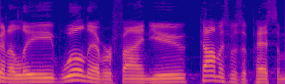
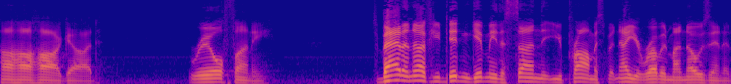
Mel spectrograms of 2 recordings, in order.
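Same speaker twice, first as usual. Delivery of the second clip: cruel, mocking, bitter, dripping sarcasm with laugh; 3 semitones lower, 3 dB quieter than usual. A speaker retells Sarah laughing at God's promise of a son: voicing Sarah, mock-sarcastic. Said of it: "She's laughing like cruel joke funny".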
